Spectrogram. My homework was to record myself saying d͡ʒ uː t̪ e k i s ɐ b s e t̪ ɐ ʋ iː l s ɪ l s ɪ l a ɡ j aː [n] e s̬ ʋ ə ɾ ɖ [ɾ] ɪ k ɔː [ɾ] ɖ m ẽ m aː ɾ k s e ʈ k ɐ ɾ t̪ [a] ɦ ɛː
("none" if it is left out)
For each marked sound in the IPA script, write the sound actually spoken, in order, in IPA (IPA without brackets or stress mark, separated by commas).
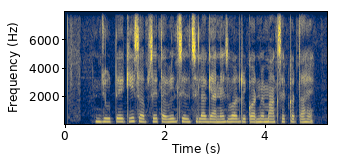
n, ɾ, ɾ, a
